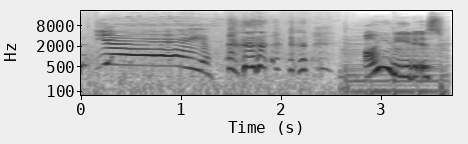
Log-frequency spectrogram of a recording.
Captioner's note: laughs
